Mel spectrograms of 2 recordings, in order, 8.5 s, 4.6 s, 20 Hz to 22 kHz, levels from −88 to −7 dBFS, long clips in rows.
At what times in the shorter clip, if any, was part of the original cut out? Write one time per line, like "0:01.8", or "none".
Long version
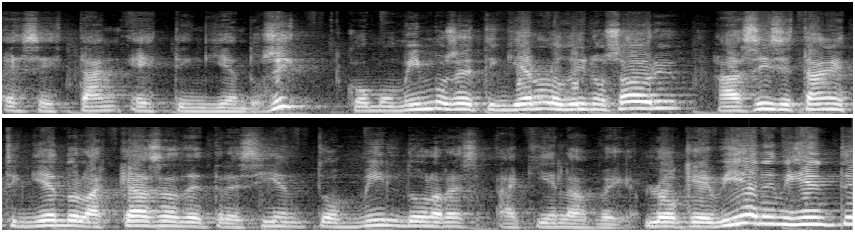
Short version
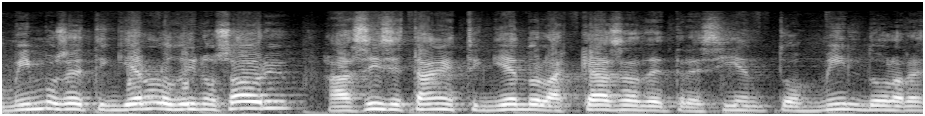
none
